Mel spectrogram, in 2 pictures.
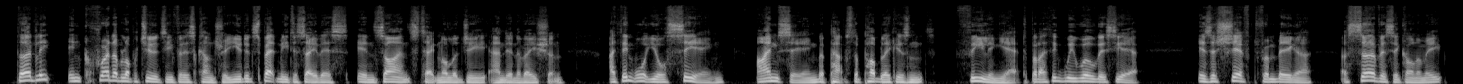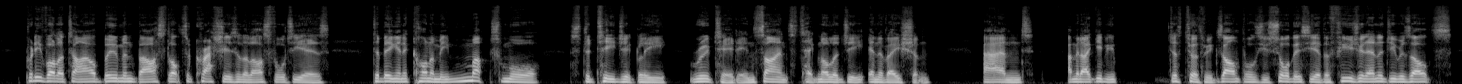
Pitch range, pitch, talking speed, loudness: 105-135 Hz, 115 Hz, 185 wpm, -20 LUFS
